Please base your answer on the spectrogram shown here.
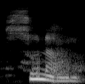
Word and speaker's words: tsunami: द सुनामी, इसको ये सुनामी शब्द लिखा हुआ है TSUNAMI, सुनामी। टी को साइलेंट कर देते हैं, ठीक है।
